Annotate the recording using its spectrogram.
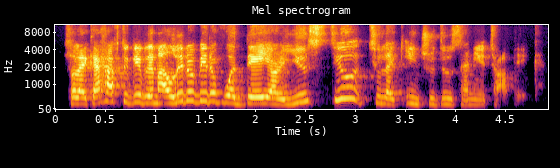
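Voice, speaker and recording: Very fast speech in a Spanish accent, with lively intonation and big swings in loudness. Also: woman, high pitch for a woman. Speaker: podcaster and photographer. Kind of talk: live video chat.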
